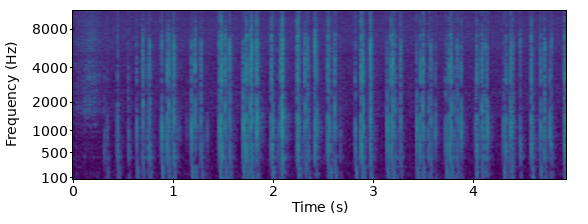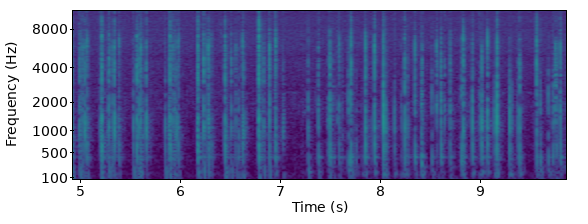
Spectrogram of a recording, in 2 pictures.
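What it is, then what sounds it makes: Tablet glass screen tapped with fingernails. Long fingernails of both hands tap quickly on the glass screen of an iPad lying flat in a pink case. The result is a rapid, steady stream of short, dry clicks with a dull low thump under each, and almost no ring between taps.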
